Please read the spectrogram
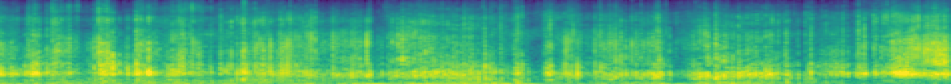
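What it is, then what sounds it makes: Glitter sneaker scratched. Fingernails scratch and rub the glittery upper and laces of a single empty glitter sneaker with a rubber platform sole, held in one hand. The result is a dense, continuous run of crinkly, scratchy rasps centered in the midrange, with brief dips and swells but no long pauses.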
